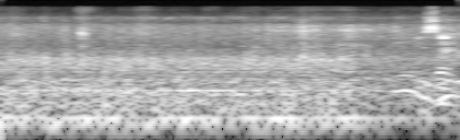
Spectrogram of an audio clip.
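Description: Vehicle engine idling: a steady low rumble.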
